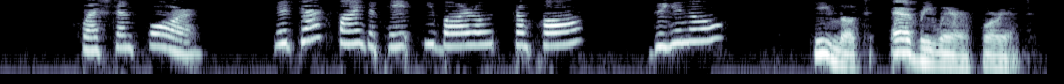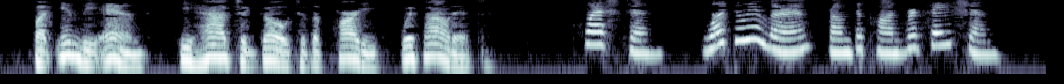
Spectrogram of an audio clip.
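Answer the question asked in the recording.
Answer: Jack didn't find the tape and went to the party without it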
